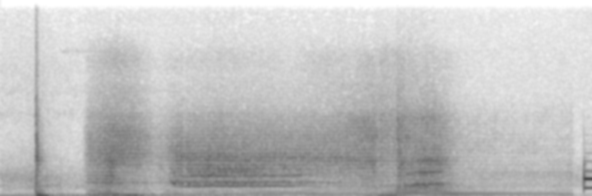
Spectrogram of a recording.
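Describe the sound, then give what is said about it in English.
A car arrives with a steady engine drone and some tire squeal, and a car door is opened; a sharp clunk at the start and another partway through, then a brief high tone at the very end. “He opened the door and helped me to get out.”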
